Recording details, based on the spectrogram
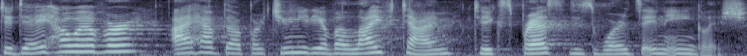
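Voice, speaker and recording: A woman speaks in a high voice with a bright, sharp tone. Her pace is moderate. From Moldova. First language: Romanian. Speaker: nursing student. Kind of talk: prepared speech. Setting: at a lectern.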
